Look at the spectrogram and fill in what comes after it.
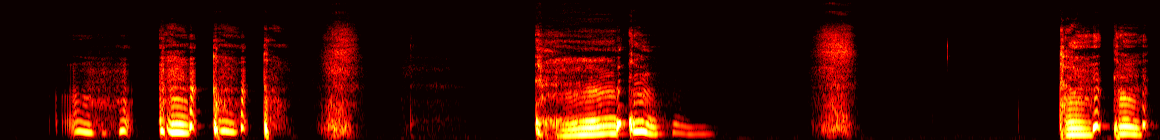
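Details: Adult sick with pounding head, raw sore throat, heavy chest and stuffed nose: harsh voiced barking, hacking coughs in clusters, about nine in all, coughing so hard nearly vomited.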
